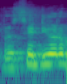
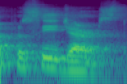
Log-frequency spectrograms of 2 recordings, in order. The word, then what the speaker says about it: procedures: দেখছেন উচ্চারণ কি, প্রসিডিওর বলছে না প্রসিজার্স? তো মনে রাখতে হবে এটা প্রসিজার্স বলে।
